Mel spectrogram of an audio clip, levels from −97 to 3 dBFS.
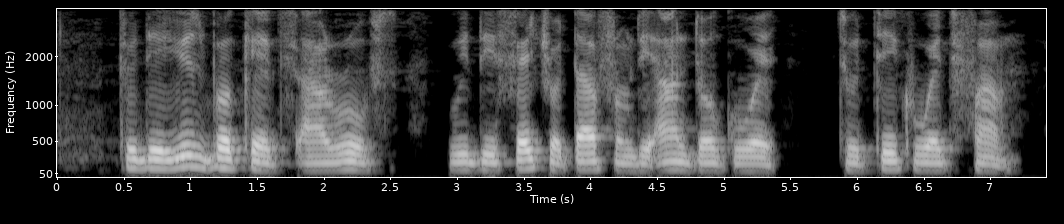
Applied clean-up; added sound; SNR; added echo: none; none; none; none.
